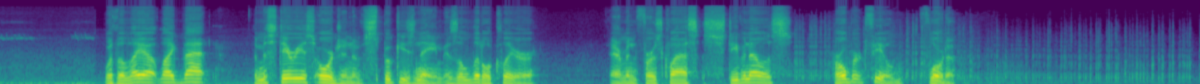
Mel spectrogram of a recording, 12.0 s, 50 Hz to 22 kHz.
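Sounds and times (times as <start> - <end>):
faint dense crackling: 6.1 - 12.0.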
